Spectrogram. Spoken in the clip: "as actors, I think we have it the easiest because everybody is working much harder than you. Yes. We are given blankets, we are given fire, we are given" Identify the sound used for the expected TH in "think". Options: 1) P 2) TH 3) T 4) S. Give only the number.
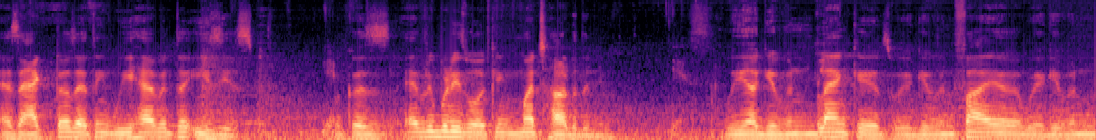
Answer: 3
